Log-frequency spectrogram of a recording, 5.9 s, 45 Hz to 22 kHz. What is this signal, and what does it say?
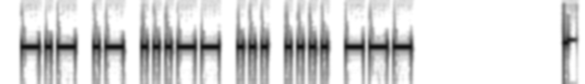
Morse code, heard as a keyed tone, about 21 wpm, 700 Hz. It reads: KA3SHO
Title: USA Callsign DE Callsign 20wpm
